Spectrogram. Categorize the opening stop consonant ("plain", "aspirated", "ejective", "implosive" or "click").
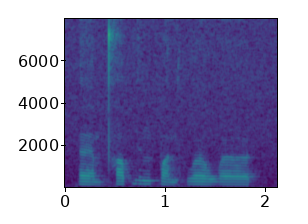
aspirated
